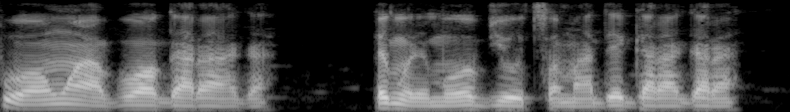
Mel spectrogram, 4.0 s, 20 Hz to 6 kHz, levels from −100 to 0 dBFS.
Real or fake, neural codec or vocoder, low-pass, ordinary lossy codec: real; none; 5.4 kHz; none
